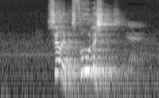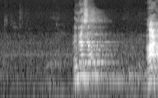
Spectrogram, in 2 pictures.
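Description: A man speaks through a microphone and loudspeakers in a reverberant hall.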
